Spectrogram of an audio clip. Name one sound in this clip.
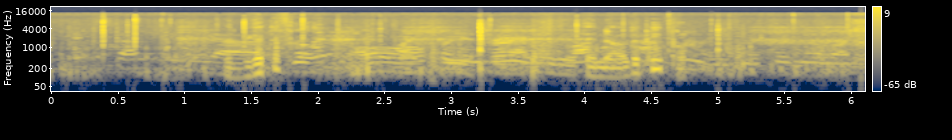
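A wood bonfire crackles.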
